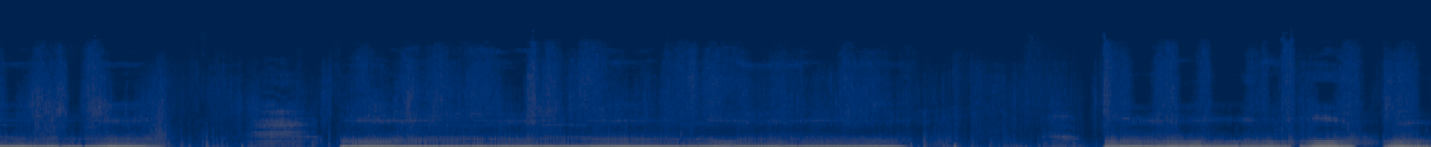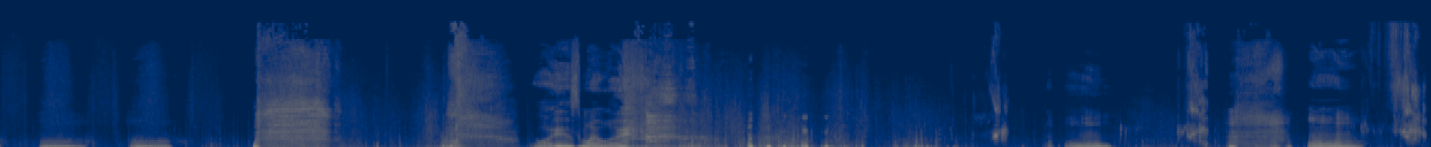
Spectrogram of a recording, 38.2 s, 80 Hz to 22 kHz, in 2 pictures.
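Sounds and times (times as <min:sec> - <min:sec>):
person imitating a cat purring with a low throaty rumble: 0:00.0 - 0:02.4, 0:03.5 - 0:12.3, 0:14.7 - 0:21.7, 0:27.0 - 0:38.1
person making a breathy hiss: 0:00.0 - 0:26.2, 0:27.4 - 0:32.6, 0:33.8 - 0:38.1
speech: 0:26.5 - 0:27.7.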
